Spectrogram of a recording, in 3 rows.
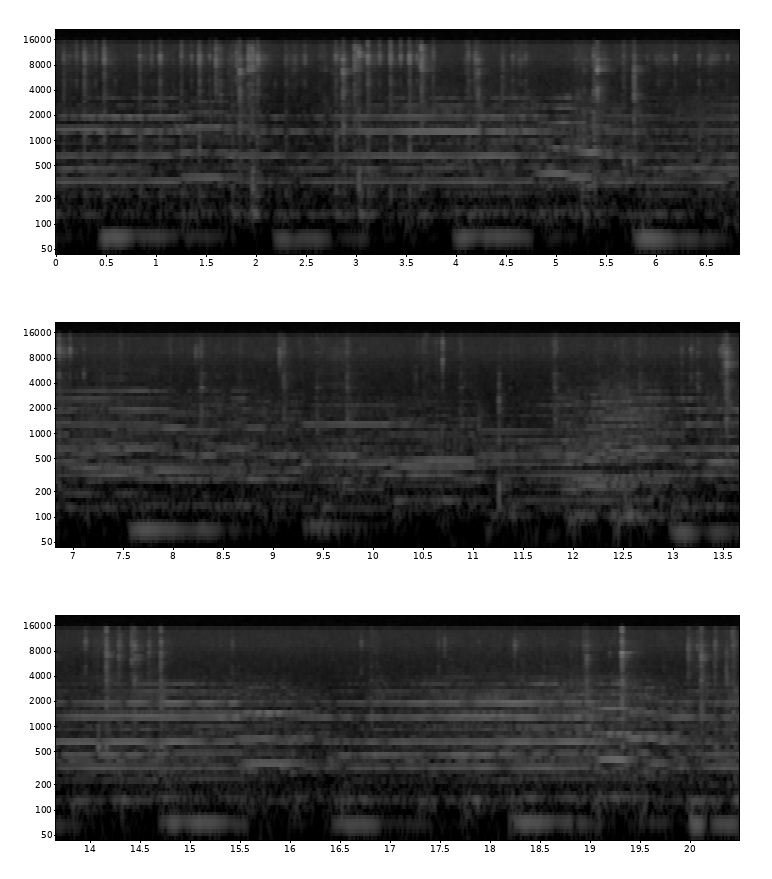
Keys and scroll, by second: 0.0-0.2 typing, 1.8 s, 2.8 s, 4.1 s, 5.7 4, 13.4-15.1 typing, 18.9 s, 19.3 5, 20.0 s, 20.3 3.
